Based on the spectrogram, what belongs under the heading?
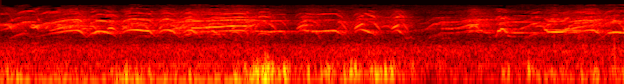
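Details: Black-bellied whistling ducks at Circle B Bar Reserve, Lakeland, Florida, parents guarding five young from dozens of intruding ducks; a dense chorus of high, wavering whistles overlaps throughout, with low splashing and wing flapping beneath.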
